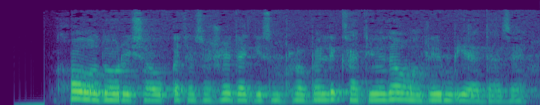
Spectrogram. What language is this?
Georgian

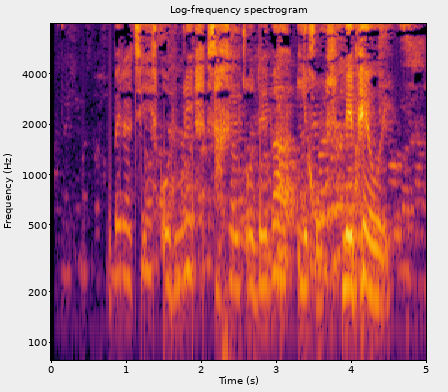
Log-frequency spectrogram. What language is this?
Georgian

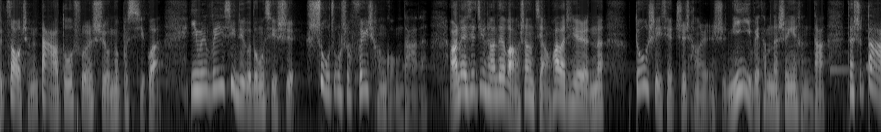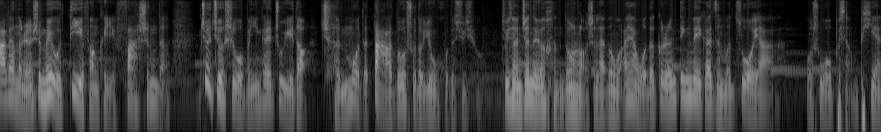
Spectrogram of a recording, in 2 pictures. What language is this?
Chinese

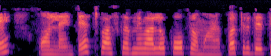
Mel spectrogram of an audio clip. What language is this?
Hindi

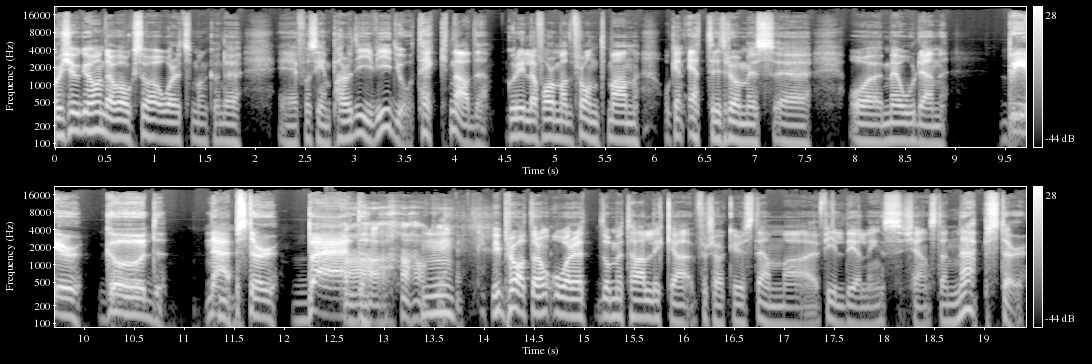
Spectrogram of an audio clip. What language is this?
Swedish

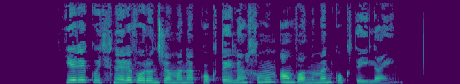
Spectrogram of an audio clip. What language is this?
Armenian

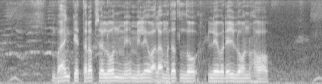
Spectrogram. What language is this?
Bhojpuri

